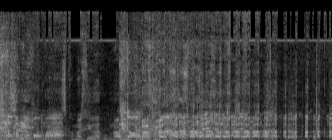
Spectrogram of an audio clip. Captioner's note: laughs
